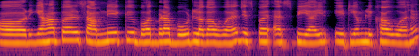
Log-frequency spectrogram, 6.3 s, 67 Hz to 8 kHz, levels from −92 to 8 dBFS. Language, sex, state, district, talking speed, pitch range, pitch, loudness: Hindi, female, Chhattisgarh, Sukma, 160 wpm, 215-235 Hz, 225 Hz, -15 LUFS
